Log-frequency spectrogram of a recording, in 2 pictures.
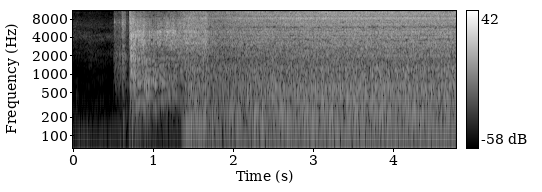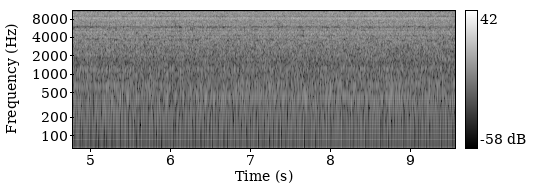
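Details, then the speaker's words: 1990 Cadillac after replacing the failed ignition coil that caused warm crank-no-start: it catches quickly on the first crank and settles straight into a smooth, steady idle with no stumble. The intermittent no-start is fixed. "and just like that we seem to have solved finally the intermittent start and stop problems it would start just fine when it was cold and then it wouldn't start after you shut it off turns out bad coil"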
